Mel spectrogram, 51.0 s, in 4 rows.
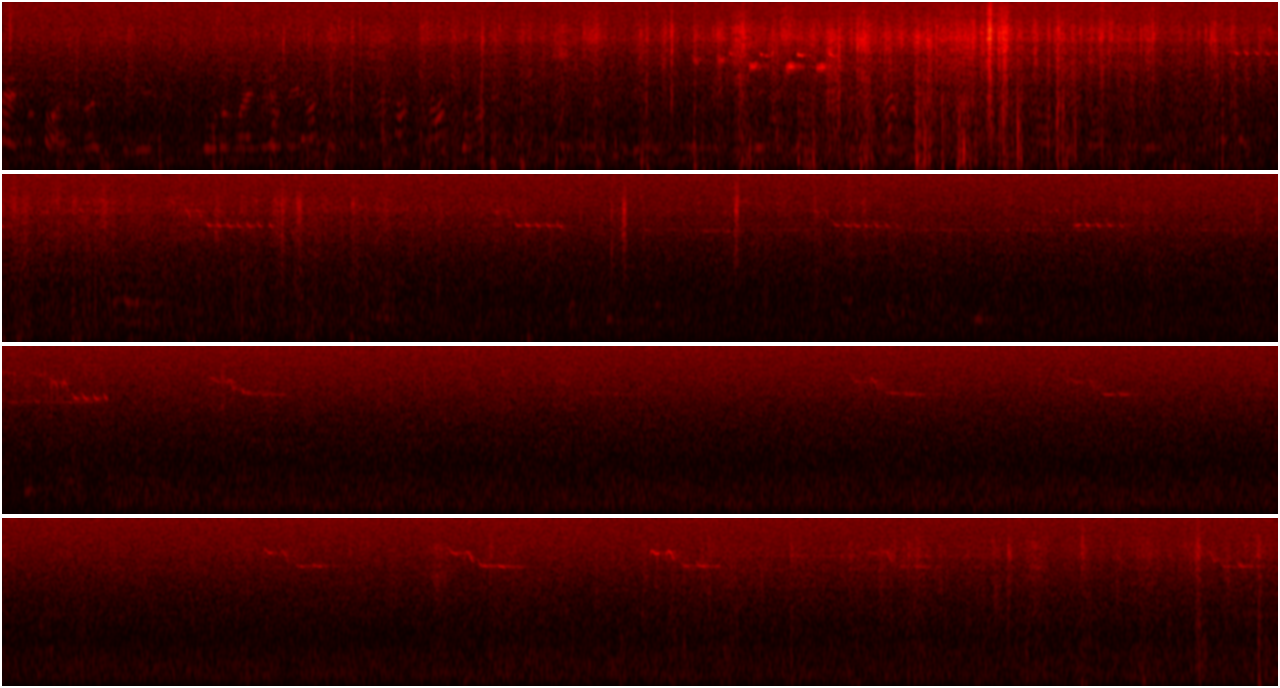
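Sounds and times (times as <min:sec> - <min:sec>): faint steady hiss: 0:00.0 - 0:51.0
small bird calling: 0:02.7 - 0:10.4.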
